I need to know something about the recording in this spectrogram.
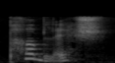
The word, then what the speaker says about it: publish: in the throat so to put that syllable together we're looking for Pub Pub exactly the same pronunciation as that place that people go to drink beer alternative word for bar is Pub so that's what we want here Pub and it's the strongest part of the word so when we say the word publish Pub should come out slightly more strongly um one of the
